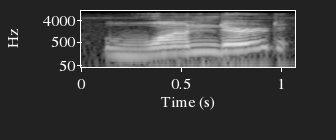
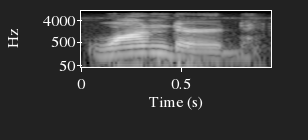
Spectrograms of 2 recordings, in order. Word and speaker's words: wandered: Instead of wondered, it is wandered.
